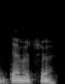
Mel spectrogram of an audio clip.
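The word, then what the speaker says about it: Demeter: Uh I think it's Deitra. D E M T E R.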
